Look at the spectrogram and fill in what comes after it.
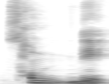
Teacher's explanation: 뒤쪽에 리을이 니은으로 발음되고 그 다음에 니은 때문에 앞에 있는 비읍이 뭐로 발음돼요? 미음으로 발음되죠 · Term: 비음화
